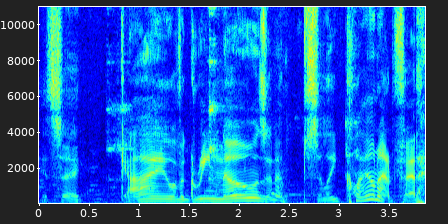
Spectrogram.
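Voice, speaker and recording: A man's voice: mid-range voice, lively intonation, a little slow, a bit bright, a little hiss or hum. A man doing a casual ASMR roleplay as a friendly, nerdy cyborg, rambling hesitantly and correcting himself with mild enthusiasm. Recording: cafe chatter behind the voice. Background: cafe crowd ambience.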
